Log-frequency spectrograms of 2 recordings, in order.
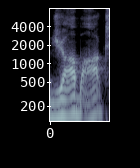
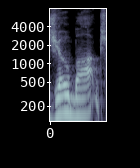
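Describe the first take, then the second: First: The second part is said as 'Ox'. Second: The first part is said as 'Joe'. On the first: "or Job Ox" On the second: "It's not Joe Box"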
